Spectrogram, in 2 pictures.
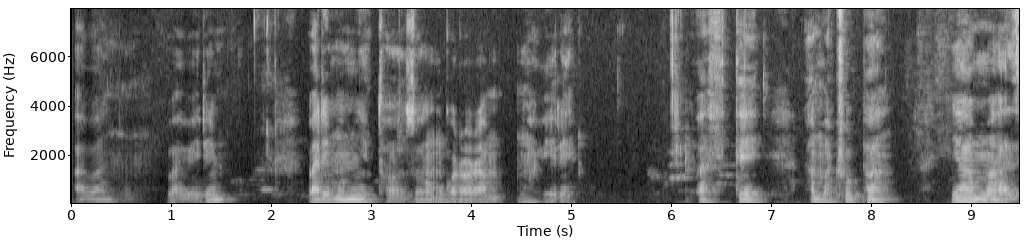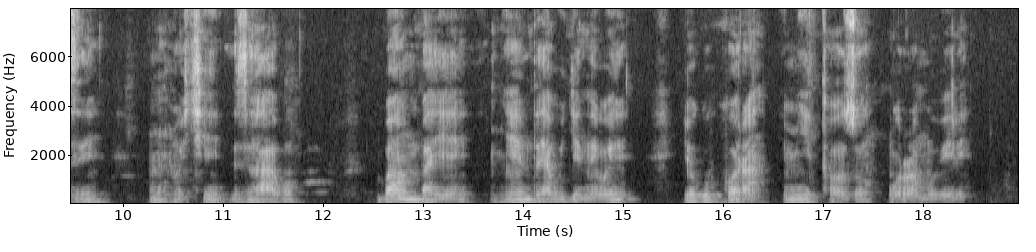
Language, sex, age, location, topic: Kinyarwanda, male, 25-35, Kigali, health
